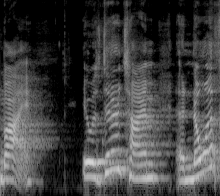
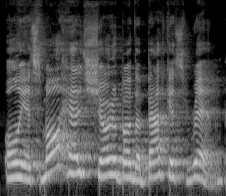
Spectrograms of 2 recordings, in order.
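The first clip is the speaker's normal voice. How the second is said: plain reading voice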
